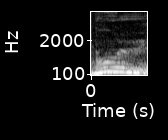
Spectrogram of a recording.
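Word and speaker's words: מול: 이 할례가 성경에 이제 우리 번역상 이제 할례라고 되어 있는데 실제로 그 히브리 원어상에 보면은 어떻게 읽냐면 물 이렇게 읽습니다. 이게 할례가 물입니다. 물. 발음상 물이라고 형용사예요.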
